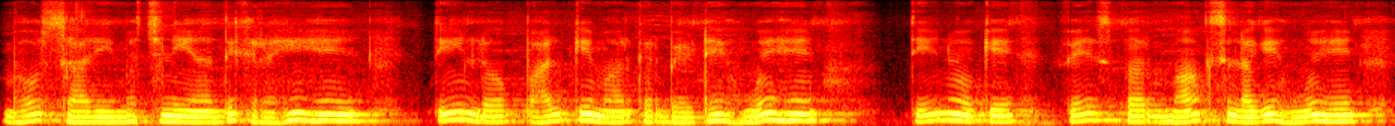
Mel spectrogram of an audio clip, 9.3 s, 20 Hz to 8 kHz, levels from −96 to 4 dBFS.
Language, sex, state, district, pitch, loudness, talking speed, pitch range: Hindi, male, Chhattisgarh, Sukma, 145 Hz, -15 LUFS, 140 wpm, 130-155 Hz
